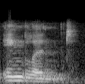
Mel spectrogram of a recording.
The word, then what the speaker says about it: England: Listen to the difference between land and lund, as in the word England. So we have an unstressed syllable, the second syllable of the word England, and the unstressed vowel schwa.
